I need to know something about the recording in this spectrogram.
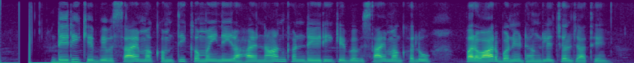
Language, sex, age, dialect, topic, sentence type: Chhattisgarhi, female, 18-24, Western/Budati/Khatahi, agriculture, statement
